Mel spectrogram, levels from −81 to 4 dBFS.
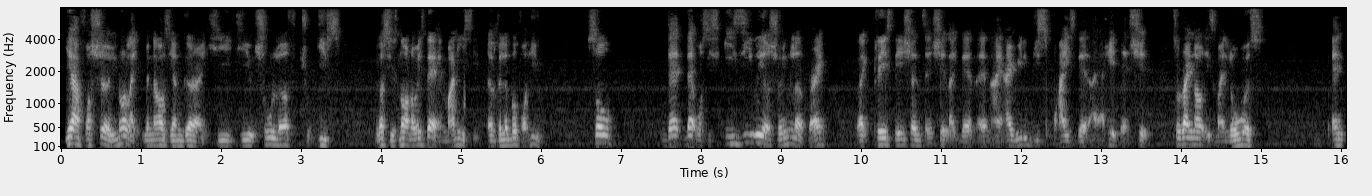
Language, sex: English, male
